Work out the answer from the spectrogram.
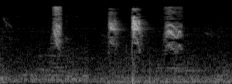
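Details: Four crisp, high-pitched chips from a female double-collared seedeater, a call meant to excite males, evenly spaced about every third of a second against a soft hiss.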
